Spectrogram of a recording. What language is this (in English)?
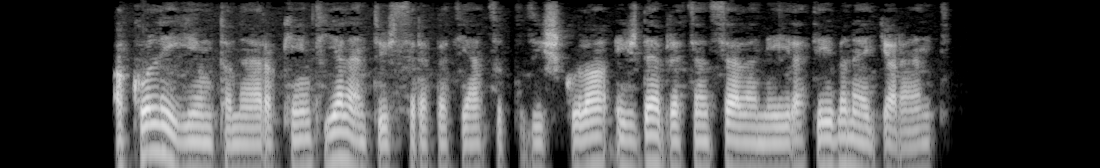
Hungarian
